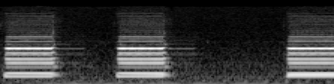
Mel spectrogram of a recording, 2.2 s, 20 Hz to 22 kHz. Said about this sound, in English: Now let's hear how the horn sounds on the 2021 Lexus LC500 convertible.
